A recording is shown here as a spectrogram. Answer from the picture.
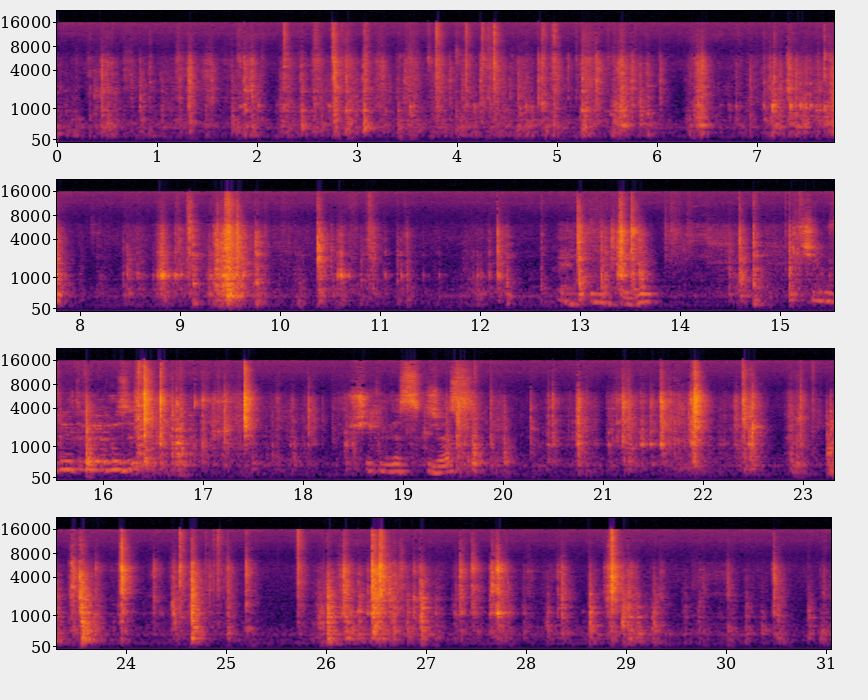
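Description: Plastic clicks and knocks from the filter housings of a reverse osmosis water purifier being handled and screwed back on with a housing wrench, mixed with a voice at times.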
